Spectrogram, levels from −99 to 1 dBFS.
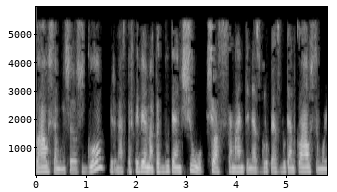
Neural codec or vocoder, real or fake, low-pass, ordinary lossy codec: codec, 16 kHz, 6 kbps, DAC; fake; 5.4 kHz; MP3, 32 kbps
